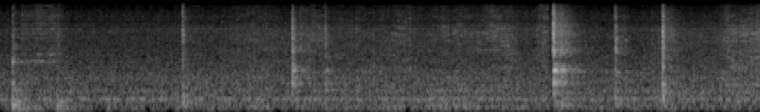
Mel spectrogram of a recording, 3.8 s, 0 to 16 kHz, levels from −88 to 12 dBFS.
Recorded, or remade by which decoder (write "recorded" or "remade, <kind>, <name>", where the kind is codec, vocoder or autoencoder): remade, vocoder, BigVGAN v2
